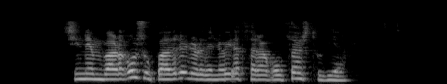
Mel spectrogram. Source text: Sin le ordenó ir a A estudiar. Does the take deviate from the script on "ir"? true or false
false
